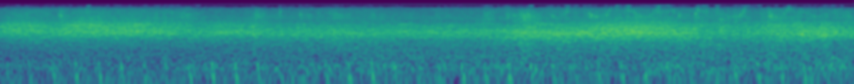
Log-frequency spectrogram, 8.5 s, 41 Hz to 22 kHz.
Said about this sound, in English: To listen and hear this wind. This is about 140 mile an hour winds we're experiencing. This is unbelievable.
